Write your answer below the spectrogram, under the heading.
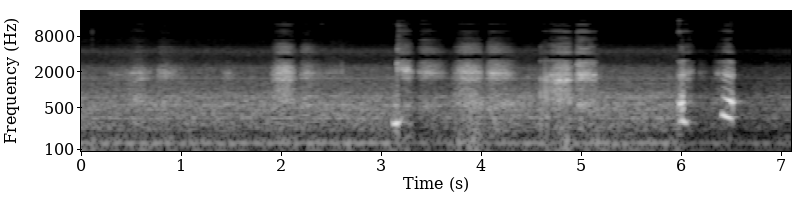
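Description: Several catching, gasping inhalations build up, then end in two sharp sneezes.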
